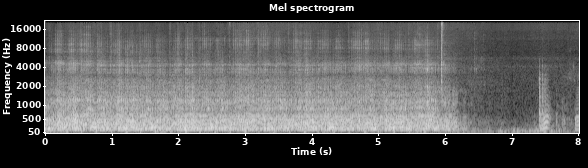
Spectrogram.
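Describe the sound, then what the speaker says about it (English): The starter motor on a 1956 Ford 600 backhoe that has sat unrun for ten years cranks with a loud, dense, rapid churning for about six seconds. It cuts off abruptly, followed by faint clicks and a short thump. "starter still turns over"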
